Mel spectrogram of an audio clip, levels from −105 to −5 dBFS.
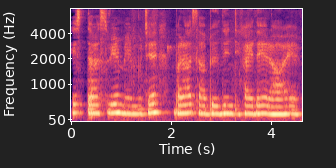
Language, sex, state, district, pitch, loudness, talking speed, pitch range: Hindi, female, Arunachal Pradesh, Papum Pare, 215 Hz, -14 LUFS, 140 wpm, 205-230 Hz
